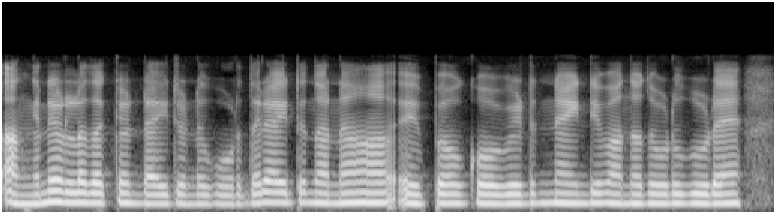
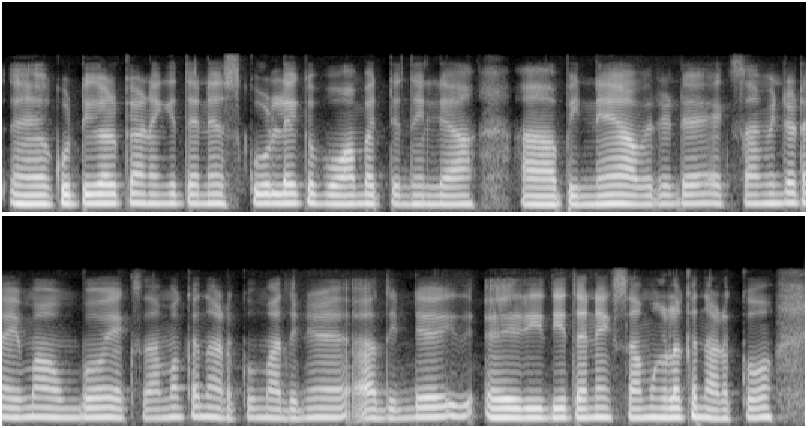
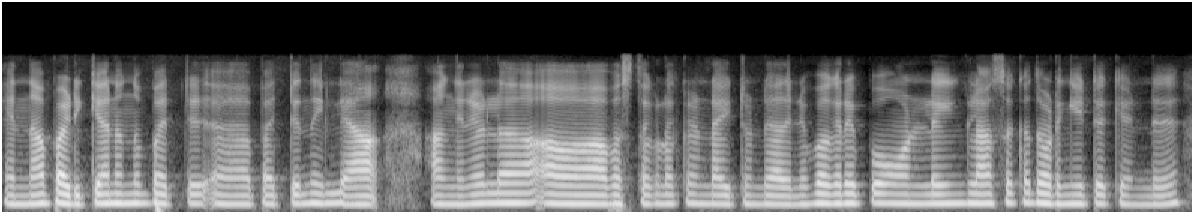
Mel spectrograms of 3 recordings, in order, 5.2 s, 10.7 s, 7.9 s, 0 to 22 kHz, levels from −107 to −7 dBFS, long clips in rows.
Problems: none marked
